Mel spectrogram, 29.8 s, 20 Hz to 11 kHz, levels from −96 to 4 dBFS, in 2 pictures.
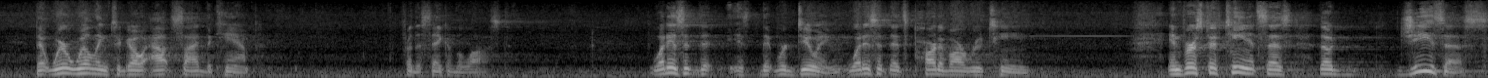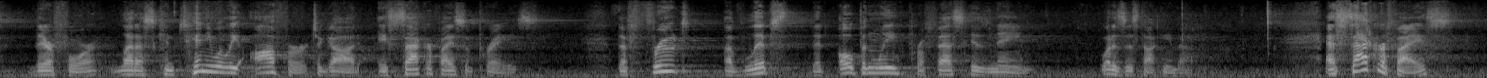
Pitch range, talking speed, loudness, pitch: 100-140 Hz, 130 wpm, -40 LUFS, 115 Hz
